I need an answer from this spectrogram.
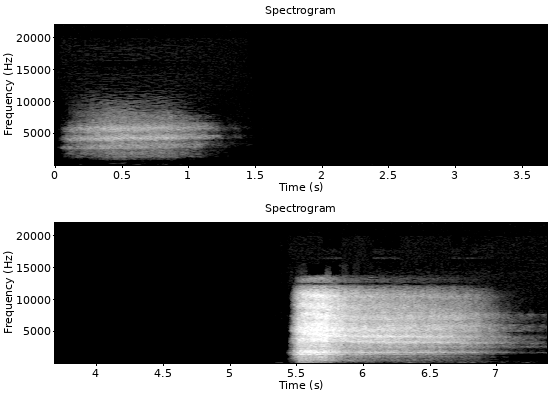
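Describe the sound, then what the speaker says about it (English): A slow, deep inhale during a guided meditation, heard close and alone: a short soft breath comes first, then after a long silence a longer, louder airy breath drawn in. "We're going to take the breath in now."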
